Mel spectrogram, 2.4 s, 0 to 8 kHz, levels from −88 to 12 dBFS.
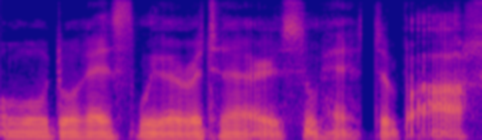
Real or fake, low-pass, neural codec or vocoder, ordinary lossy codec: fake; none; codec, 16 kHz, 1 kbps, FunCodec, trained on LibriTTS, 50 frames a second; none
